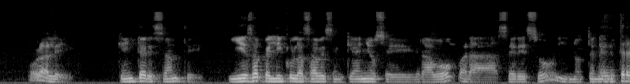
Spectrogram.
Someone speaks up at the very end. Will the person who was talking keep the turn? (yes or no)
no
